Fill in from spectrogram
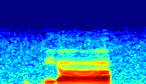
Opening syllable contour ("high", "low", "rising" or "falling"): low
